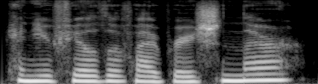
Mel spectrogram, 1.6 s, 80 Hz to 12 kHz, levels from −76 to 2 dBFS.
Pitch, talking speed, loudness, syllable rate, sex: 215 Hz, 225 wpm, -13 LUFS, 5.8 syllables/s, female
